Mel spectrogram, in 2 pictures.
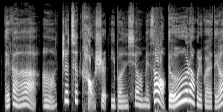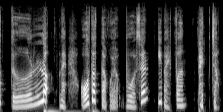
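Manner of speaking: ordinary delivery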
